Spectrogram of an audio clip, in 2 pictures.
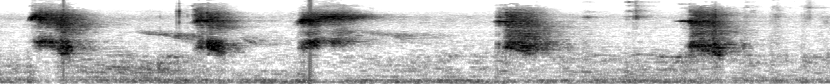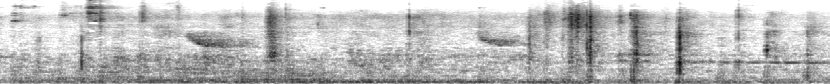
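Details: Old monkey in pain letting out five loud, shrill screams in the first half, then only faint scattered squeaks and clicks.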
